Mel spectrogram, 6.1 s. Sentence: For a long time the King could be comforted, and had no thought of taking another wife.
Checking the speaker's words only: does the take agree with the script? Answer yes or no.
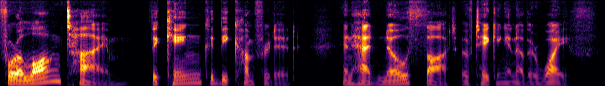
yes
